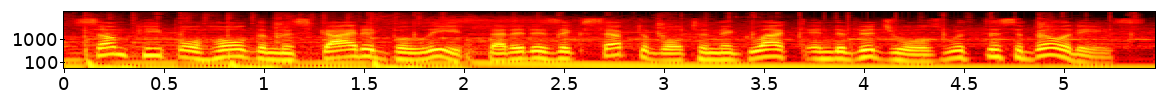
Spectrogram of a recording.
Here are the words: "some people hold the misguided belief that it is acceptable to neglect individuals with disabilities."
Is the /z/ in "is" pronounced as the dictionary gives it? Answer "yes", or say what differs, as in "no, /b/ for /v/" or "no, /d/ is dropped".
yes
